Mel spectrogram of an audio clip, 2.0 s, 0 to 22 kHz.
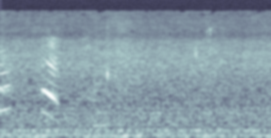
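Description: An 8-month-old baby gives a brief high-pitched squeal that falls in pitch, about a third of a second in. A low steady hum runs underneath.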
